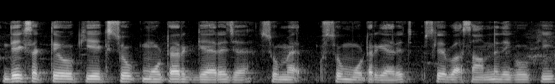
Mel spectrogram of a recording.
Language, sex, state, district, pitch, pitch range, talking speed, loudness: Hindi, male, Madhya Pradesh, Katni, 120 Hz, 115-125 Hz, 185 wpm, -20 LUFS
